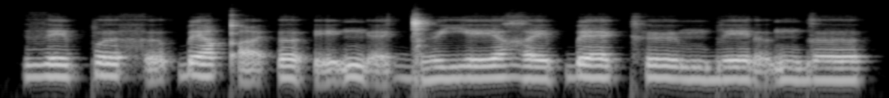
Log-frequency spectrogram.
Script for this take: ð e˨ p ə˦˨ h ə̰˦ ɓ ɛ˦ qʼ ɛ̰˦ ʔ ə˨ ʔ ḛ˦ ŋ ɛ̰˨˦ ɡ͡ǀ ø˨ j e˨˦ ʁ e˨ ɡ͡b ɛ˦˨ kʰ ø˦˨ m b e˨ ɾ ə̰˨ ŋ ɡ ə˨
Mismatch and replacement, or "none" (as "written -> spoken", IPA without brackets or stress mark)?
ɡ͡b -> ɓ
